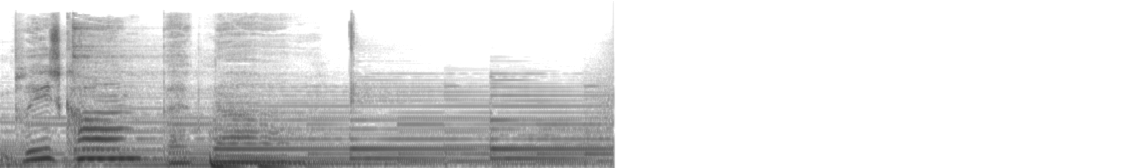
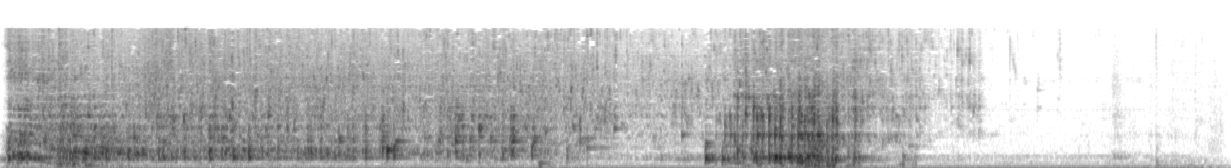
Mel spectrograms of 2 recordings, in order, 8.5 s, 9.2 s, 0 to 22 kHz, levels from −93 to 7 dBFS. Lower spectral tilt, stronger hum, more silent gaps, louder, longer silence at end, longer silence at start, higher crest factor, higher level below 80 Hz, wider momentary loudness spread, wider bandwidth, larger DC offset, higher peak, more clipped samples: about the same, -6 dB/octave vs -5 dB/octave; neither; neither; about the same, -24 LUFS vs -24 LUFS; first, 3.9 s vs 2.35 s; about the same, 0 s vs 0 s; second, 18 dB vs 24 dB; first, -36 dBFS vs -48 dBFS; second, 14 LU vs 21 LU; first, 16 kHz vs 11.5 kHz; second, under 0.1% vs 0.2%; second, -8 dBFS vs -2 dBFS; neither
